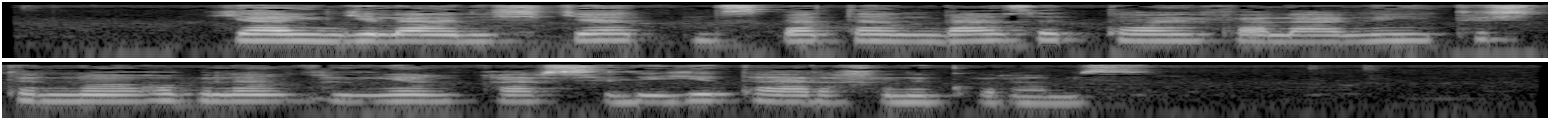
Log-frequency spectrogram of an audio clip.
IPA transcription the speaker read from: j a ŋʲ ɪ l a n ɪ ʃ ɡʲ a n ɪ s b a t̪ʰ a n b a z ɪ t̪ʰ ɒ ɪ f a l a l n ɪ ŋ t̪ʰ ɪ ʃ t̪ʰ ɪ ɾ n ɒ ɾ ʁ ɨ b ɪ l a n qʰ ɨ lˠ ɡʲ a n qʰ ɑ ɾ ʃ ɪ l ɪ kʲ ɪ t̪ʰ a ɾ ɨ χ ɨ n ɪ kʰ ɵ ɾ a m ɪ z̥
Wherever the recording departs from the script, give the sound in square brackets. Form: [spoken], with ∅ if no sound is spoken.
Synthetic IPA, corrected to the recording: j a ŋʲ ɪ l a n ɪ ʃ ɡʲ a n ɪ s b a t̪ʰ a n b a z ɪ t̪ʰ ɒ ɪ f a l a [ɾ] n ɪ ŋ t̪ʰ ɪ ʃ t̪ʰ ɪ ɾ n ɒ [∅] ʁ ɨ b ɪ l a n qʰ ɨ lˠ ɡʲ a n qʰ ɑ ɾ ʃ ɪ l ɪ [ɡʲ] ɪ t̪ʰ a ɾ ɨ χ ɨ n ɪ kʰ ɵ ɾ a m ɪ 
